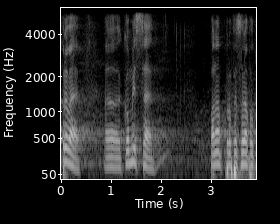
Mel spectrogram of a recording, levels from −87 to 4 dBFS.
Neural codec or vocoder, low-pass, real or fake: none; 5.4 kHz; real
